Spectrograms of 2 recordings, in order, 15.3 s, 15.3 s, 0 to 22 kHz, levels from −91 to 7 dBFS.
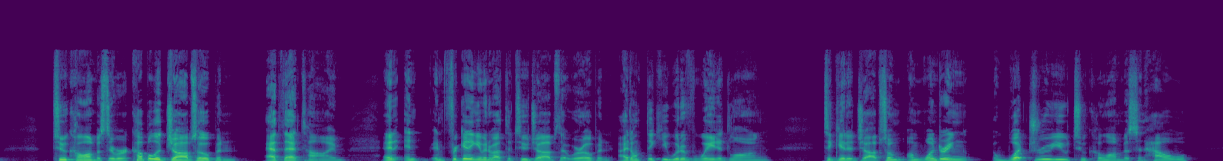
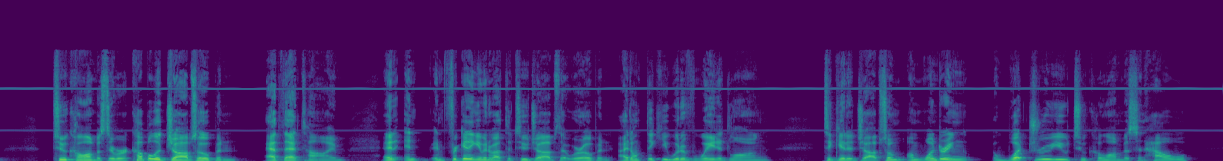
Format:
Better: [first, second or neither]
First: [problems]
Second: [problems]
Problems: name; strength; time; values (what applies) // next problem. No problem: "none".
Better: first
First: none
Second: high-pitched whine; faint; throughout; 10 kHz, 30 dB below the speech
